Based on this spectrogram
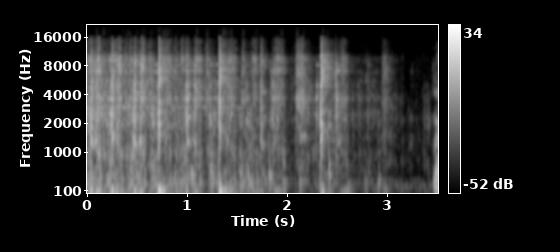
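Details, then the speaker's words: Rebuilt 100-year-old Stover Duro 1/2 HP upright air-cooled hit-and-miss engine, first run in about 50 years: irregular sharp firing pops with quiet coasting gaps; runs on its own but still rough, untuned and spraying oil. "that's his first run over the 50 years I've still gotta set it in it's still got a lot more a lot more work to do"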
